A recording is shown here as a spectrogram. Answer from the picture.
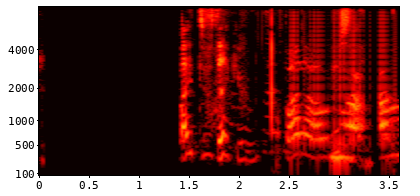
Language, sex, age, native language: Icelandic, female, 12, Icelandic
